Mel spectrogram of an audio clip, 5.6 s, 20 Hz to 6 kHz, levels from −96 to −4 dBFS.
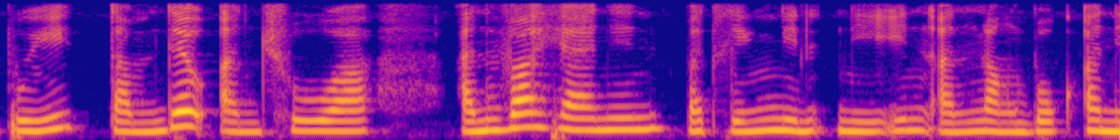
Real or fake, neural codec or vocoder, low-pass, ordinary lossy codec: real; none; 5.4 kHz; none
